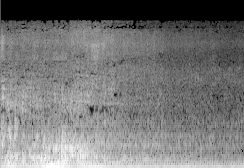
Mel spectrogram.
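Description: Express passenger train running past on the rails: a low rumble and wheel clatter, loudest about a second in, then slowly fading as it moves away.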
